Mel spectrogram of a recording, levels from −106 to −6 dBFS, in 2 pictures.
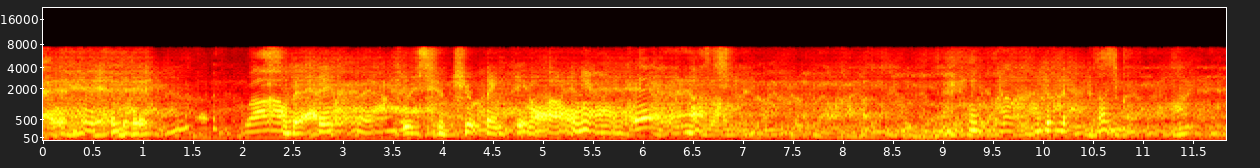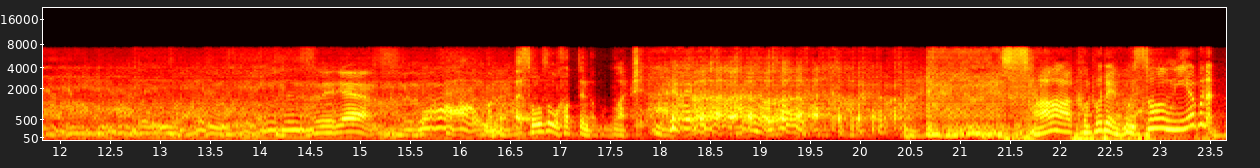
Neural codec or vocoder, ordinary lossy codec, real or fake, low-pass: codec, 16 kHz, 1 kbps, FunCodec, trained on LibriTTS, 50 frames a second; none; fake; 7.2 kHz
